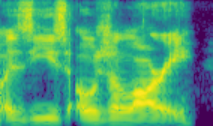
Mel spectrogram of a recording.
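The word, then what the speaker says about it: Azeez Ojulari: uh how do you say this guy's name aziz ajui there you go aziz ogilari um out of georgia he's obviously the sleeper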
